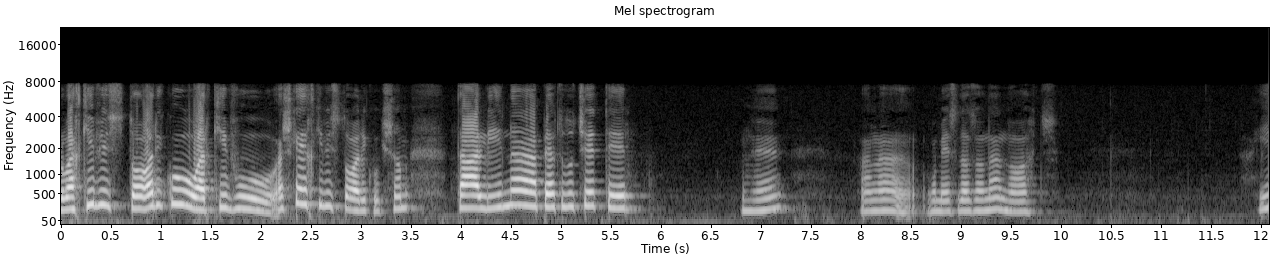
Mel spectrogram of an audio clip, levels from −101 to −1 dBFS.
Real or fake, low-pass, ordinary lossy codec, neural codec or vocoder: real; none; none; none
